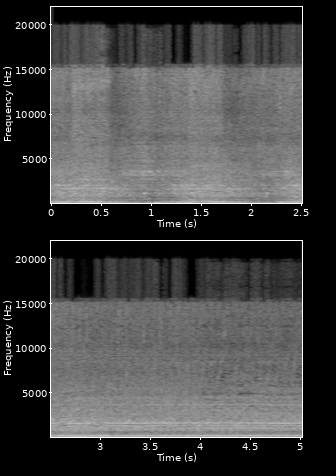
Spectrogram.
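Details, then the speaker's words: Fuel-injected car that won't start, cranked with brake cleaner sprayed into the intake: it catches and stumbles unevenly only on the cleaner, then dies; it has spark but gets no fuel, so the fuel pump or its electrical signal is suspect. "so now we know that it is getting sparked but it's not getting fuel so it'll shut off like right now"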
